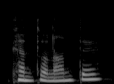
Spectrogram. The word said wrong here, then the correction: cantante: How do you say singing? – What? Cantante? – Cantante? – Yeah.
